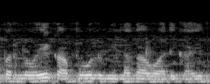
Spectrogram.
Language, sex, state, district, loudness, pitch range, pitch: Hindi, male, Haryana, Rohtak, -14 LUFS, 130-145 Hz, 135 Hz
